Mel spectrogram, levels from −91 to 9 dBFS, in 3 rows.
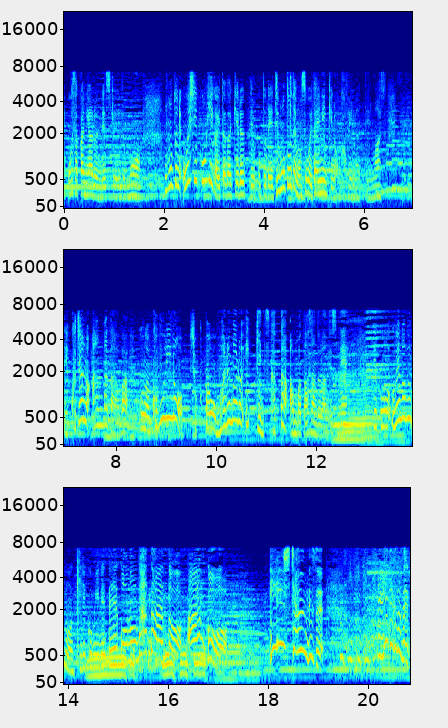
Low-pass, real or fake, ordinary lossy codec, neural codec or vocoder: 7.2 kHz; real; none; none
